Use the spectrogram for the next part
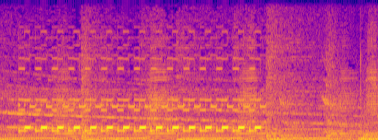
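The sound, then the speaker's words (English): A telephone bell rings in rapid, repeated pulses for about two seconds, loud, then cuts off, leaving a hum of background noise. No one speaks. “My phone had been ringing off the hook for what seemed like an hour.”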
